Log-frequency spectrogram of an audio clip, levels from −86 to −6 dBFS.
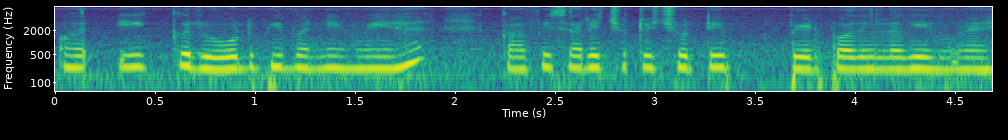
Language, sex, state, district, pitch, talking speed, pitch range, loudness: Hindi, female, Uttar Pradesh, Lucknow, 235 Hz, 205 wpm, 220-245 Hz, -17 LUFS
